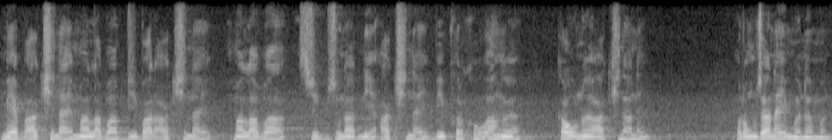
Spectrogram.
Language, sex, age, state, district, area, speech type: Bodo, male, 60+, Assam, Chirang, rural, spontaneous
